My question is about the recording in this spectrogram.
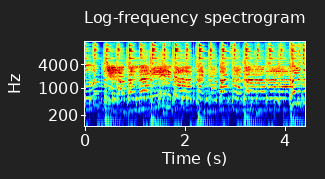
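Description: Marathi devotional song music with a steady drum beat, about two beats a second, under a melodic line.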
